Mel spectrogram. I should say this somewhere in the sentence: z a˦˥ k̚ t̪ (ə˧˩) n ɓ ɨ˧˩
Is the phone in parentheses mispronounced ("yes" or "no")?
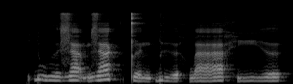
no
